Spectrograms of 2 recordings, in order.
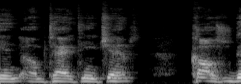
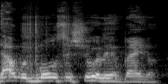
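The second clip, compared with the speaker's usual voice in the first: plain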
